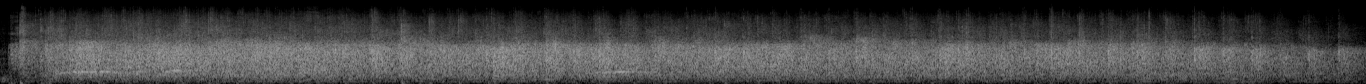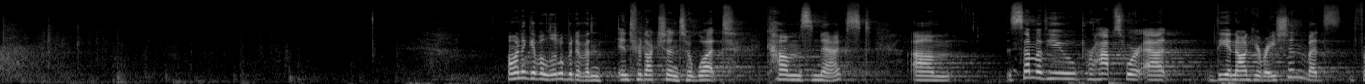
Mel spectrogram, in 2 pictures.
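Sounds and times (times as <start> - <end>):
audience applause: 0.0 - 14.2
speech: 18.9 - 27.3.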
